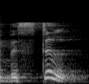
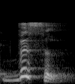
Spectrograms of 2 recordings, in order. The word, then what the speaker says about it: whistle: Similarly, whistle. We don't say wistl. We say whistle.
